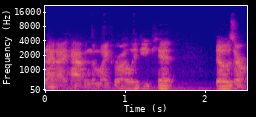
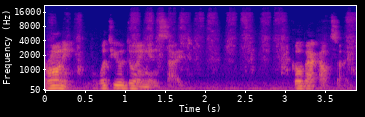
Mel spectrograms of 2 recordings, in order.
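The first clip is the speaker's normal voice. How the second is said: put-on heavy, thick Slavic grandmother accent; 3 semitones higher than usual. Acting out your grandmom finding you inside while mom is at work, in grandmom's thick Slavic accent. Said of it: "with her thick Slavic accent".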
